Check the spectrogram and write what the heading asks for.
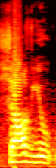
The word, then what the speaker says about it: Xiaoyu: இப்போ இந்த பொண்ணோட பெயர் பார்த்தீங்கன்னா மக்களே, ஃபஸ்ட் நான் அதை ப்ரொனவுன்ஸ் பண்ணல, ஃபஸ்ட் நான் வந்து ஸ்பெல் பண்ணுறேன். XIAOYU. இது எப்படி சைனீஸ் லாங்குவேஜை ப்ரொனவுன்ஸ் பண்ணுவாங்க அப்படின்னு பார்த்தீங்கன்னா ஷாவ்யூ அப்படிங்கிறாங்க. அப்போது இந்த பொண்ணோட பேர் ஷாவ்யூ அப்படிங்கிறது செம கிரேசியாக இருக்கும் மக்களே.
